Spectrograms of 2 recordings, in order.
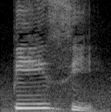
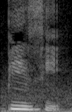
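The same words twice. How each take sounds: First: "busy" split into two beats, bu-sy; syllable by syllable. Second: Said in the usual way. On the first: Shown as a demonstration. Teacher showing two vowel sounds, "busy" syllable by syllable. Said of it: "only produce two vowel sound". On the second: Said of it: "word that have two syllable".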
